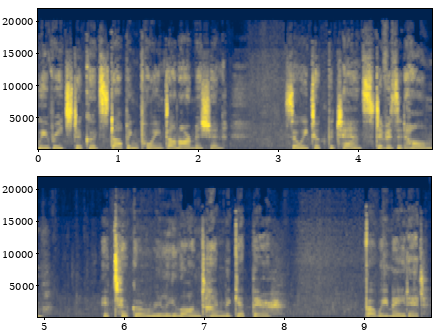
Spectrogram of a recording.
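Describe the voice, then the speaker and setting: An actress playing a friendly young traveling companion in a video game, speaking in a gentle, conversational way. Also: female voice, medium pitch, a little slow, a little hiss or hum, natural voice. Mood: friendly, relieved.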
